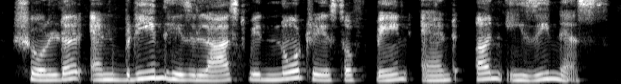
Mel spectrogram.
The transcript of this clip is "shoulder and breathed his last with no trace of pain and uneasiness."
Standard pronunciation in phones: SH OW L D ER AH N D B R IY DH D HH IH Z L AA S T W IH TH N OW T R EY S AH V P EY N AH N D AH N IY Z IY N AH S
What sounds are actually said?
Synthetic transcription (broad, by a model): SH OW L D ER AH N D B R IY D HH IH Z L AA S T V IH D N OW T R EY S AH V P EY N AH N D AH N IY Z IY N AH S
